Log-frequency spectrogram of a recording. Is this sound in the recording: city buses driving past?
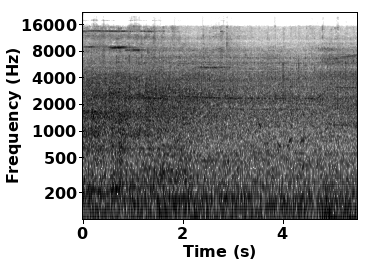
yes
